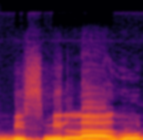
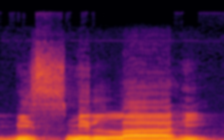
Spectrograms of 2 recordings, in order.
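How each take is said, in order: First: The word ends with a 'u' vowel. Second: The word ends with an 'i' vowel. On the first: The speaker calls it wrong. "Nggak boleh" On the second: The speaker calls it right. "kata Allah dibaca hi"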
